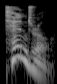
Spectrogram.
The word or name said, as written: tendril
